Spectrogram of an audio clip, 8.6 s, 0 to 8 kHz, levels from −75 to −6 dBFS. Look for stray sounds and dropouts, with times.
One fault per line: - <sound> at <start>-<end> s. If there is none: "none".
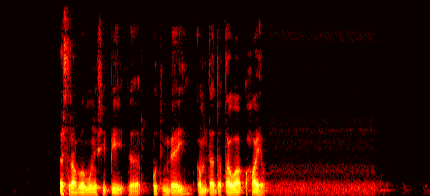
none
